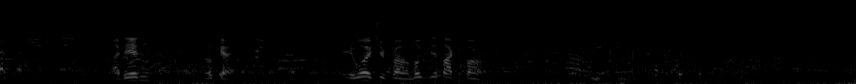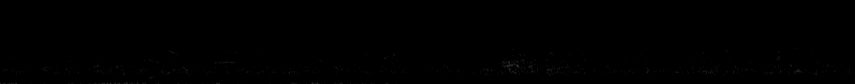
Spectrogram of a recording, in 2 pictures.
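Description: A crowd of men and women murmurs and chats quietly outdoors.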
